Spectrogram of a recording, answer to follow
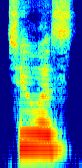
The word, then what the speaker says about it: tuus: Tuus, is it Tuus Marcus Filius Improbus est? Yes. Tuus? So, Yep. Yes, the tuus, all letters are pronounced in Latin, unlike English, where all bets are off.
